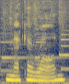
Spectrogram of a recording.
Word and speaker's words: macaron: a few things straight this is a mackerel or you could pronounce it macaron in english this is a macaroon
